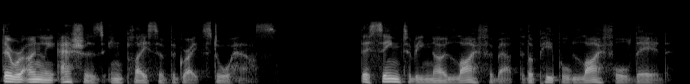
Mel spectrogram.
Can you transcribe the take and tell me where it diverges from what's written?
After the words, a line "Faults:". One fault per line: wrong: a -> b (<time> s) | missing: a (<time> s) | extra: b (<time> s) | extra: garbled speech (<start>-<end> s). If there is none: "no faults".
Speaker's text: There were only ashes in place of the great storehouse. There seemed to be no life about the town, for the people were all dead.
There were only ashes in place of the great storehouse. There seemed to be no life about the the people life all dead.
Faults:
missing: town for (5.3 s)
wrong: were -> life (5.7 s)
